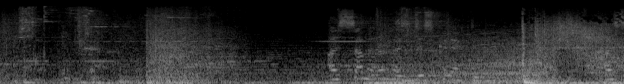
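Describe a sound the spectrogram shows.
Game spell effects crackle and burst in a fight.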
